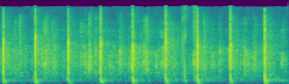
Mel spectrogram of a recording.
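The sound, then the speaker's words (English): An audience at PCLV claps for themselves together in a steady, quick rhythm, about three sharp claps per second, with a busy wash of scattered clapping filling the gaps between the beats. “So I'll give yourself a hand clap.”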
